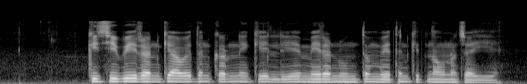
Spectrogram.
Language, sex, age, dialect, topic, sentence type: Hindi, male, 18-24, Marwari Dhudhari, banking, question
